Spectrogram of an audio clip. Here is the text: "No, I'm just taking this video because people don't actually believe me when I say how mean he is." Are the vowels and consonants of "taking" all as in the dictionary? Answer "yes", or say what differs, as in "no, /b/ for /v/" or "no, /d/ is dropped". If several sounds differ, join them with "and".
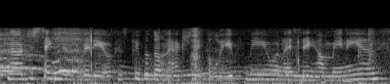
no, /k/ is dropped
